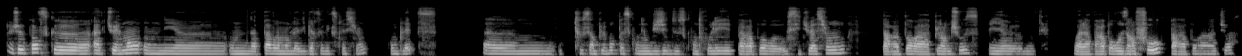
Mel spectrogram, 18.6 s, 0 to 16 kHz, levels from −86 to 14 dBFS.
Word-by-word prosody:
je 235 -1 +4
pense 250 +2 +4
qu'actuellement, 200 +1 +4
on 190 -2 -1
est, 185 -1 -1
heu, 175 -1 -3
on 180 - -4 0.2
n'a 165 -1 0
pas 190 +3 +4
vraiment 180 -1 +1
de 175 - -2
la 170 - 0
liberté 175 +1 -4
d'expression 180 +4 -8 0.3
complète, 180 +1 -6 0.7
hem, 180 -1 -1 0.3
tout 205 - -7
simplement 190 +1 -3
parce 185 -3 -4
qu'on 185 -2 -6
est 180 - 0
obligé 180 +1 -1
de 180 -1 -6
se 170 -2 -10
contrôler 185 0 -3
par 170 -1 +1
rapport, 170 +1 +1
heu, 165 - -2
aux 175 - -5
situations, 180 +6 -1 0.5
par 165 -1 +3
rapport 165 +2 +2
à 160 -1 +4
plein 170 +1 -1
de 170 - -3
choses 210 +4 -3 0.2
et 175 -2 -1
heu, 170 0 -2 0.2
donc, 170 0 -11 0.6
voilà, 160 -2 +3
par 160 0 -4
rapport 175 +2 +2
aux 175 0 +2
infos, 210 +9 +4
par 175 -2 +2
rapport 160 +2 -3
à 175 -1 -2
tu 195 - -9
vois? 200 +1 -5
180 Hz, 160 wpm, -22 LUFS, 175-190 Hz, 0.7 s, je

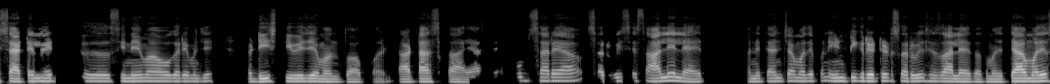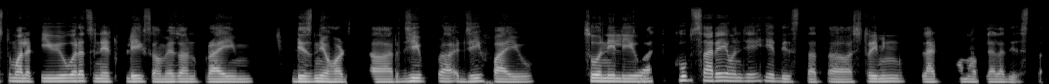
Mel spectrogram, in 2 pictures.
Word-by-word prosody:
Satellite 150 +2 +3 0.3
अ, 145 -1 +1
cinema 150 +2 0
वगैरे 145 0 0
म्हणजे 145 +2 -4 0.4
dish 135 -1 +3
TV 140 -1 +3
जे 140 0 +4
म्हणतो 125 -2 -2
आपण 115 +3 -7
टाटा 120 +2 +2
स्काय 120 -3 -5
अशा 130 - -13 0.2
खूप 170 -1 -10
साऱ्या 165 +1 0
सर्व्हिसेस 160 +2 -8
आलेल्या 150 0 +3
आहेत. 125 +1 -2 0.5
आणि 135 +1 -2
त्यांच्यामध्ये 150 +1 -1
पण 165 0 -5
इंटिग्रेटेड 155 0 +2
सर्व्हिसेस 150 -1 -1
आल्या 135 -1 +3
येतात 125 0 -3
म्हणजे 130 -1 -1
त्यामध्येच 145 +2 +6
तुम्हाला 145 -1 +3
टीव्हीवरच 145 +1 +3
Netflix, 135 0 +1
Amazon 130 0 +1
Prime, 125 0 +2 0.5
Disney 135 +1 +5
Hotstar, 125 0 -2
Zee 150 +2 +4 0.2
फा 135 -2 0
झी 135 +3 0
फाइव्ह, 125 -1 0 0.6
सोनी 145 -2 +5
लिव्ह 135 0 +2
असे 150 +4 -8
खूप 190 0 +1
सारे 170 -1 +2
म्हणजे 155 -1 -3
हे 155 -2 -1
दिसतात 125 -1 -7
अ, 120 -1 -1
स्ट्रीमिंग 135 +3 0 0.2
प्लॅटफॉर्म 125 0 -4
आपल्याला 125 0 -4
दिसतात. 120 +1 -10
140 Hz, 145 wpm, -23 LUFS, 125-150 Hz, 0.6 s, त्यामध्येच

